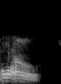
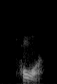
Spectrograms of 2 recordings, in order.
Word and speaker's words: poor: It's pronounced poor. You got to have the R on the end of poor or else you know it's just you know pole, and that I don't even know what they mean.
